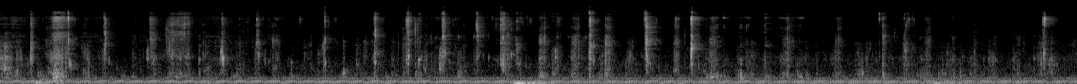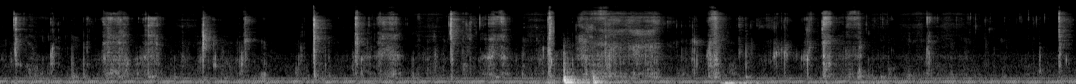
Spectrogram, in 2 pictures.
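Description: Close-miked wet chewing and mouth clicks of a person eating mutton curry with rice, with one louder, longer wet burst about two-thirds of the way through. A faint steady low hum sits underneath.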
